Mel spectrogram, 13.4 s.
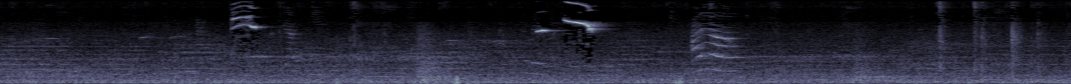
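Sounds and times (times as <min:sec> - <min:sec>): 
Oriental magpie-robin whistled phrases: 0:02.9 - 0:03.4, 0:06.7 - 0:07.6.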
